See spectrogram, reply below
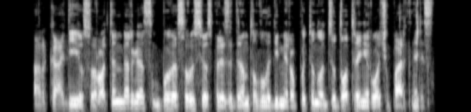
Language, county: Lithuanian, Kaunas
